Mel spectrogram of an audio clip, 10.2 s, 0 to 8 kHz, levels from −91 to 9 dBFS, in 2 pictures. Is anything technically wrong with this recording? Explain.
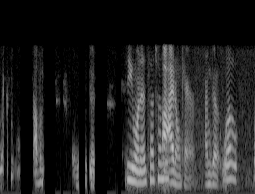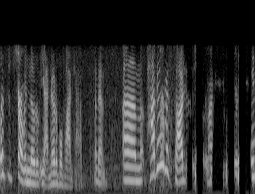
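Yes. There are three kinds of fault, all heard over a narrowband mobile call path whose AMR-NB coding is light at its normal 12.2 kbps.

Speech suppressed in double talk occurs from the start to 0.69 s, from 0.86 to 2.23 s, and from 8.8 s to the end. The talker's level sinks by as much as around 40 dB in pieces. The likely cause is an echo canceller that cannot separate the near talker from loudspeaker echo while both sides speak, so it attenuates both. A network dropout would leave clean gaps. Here the level dips partially and comes back, in step with the other voice.

The other side's voice leaking through appears from 0.08 to 0.28 s, from 1.79 to 1.89 s, from 8.74 to 9.28 s, and briefly at 10.17 s. A second voice sits under the talker. It is faint in the earliest and last scraps and becomes fairly strong around 9 s. This is likely residual loudspeaker echo the canceller failed to remove. 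Unlike crosstalk from a neighbouring line, it appears only around the stretches where the talker is being suppressed.

An AMR rate drop runs from 4.46 to 6.91 s. The codec steps down from 12.2 to 5.9 kbps, as happens when a weak radio link trades speech bits for error protection. The bandwidth stays the same and nothing drops out, but the speech turns buzzier and more synthetic, then recovers. That steady roughness without gaps or a duller band distinguishes it from packet loss or a switch to a narrower codec.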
